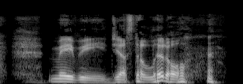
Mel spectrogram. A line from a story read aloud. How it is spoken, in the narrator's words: I laughed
